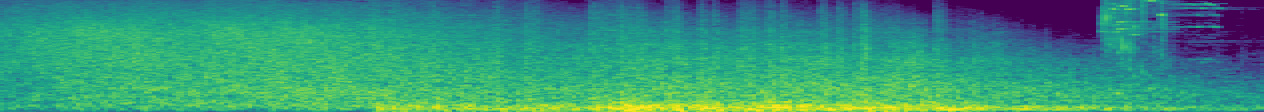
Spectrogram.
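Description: Heavy weapons fire rumbles through a mech battle in the video game BattleTech: Flashpoint, a dense, roaring wash of blasts building to a loud peak midway before tapering off, with no voices.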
